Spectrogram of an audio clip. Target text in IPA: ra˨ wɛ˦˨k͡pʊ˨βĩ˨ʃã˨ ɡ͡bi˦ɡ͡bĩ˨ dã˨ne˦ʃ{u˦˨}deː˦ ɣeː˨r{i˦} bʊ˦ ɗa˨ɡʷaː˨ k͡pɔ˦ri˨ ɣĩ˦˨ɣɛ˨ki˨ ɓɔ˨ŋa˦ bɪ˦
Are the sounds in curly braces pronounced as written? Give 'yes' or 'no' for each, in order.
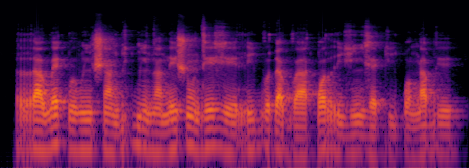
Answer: no, yes

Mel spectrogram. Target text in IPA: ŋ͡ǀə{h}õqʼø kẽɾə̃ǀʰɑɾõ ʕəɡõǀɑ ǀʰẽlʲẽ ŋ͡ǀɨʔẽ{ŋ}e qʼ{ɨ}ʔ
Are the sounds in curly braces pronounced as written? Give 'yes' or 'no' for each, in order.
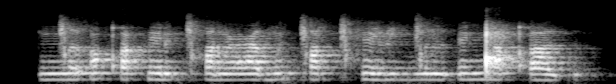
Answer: no, no, yes

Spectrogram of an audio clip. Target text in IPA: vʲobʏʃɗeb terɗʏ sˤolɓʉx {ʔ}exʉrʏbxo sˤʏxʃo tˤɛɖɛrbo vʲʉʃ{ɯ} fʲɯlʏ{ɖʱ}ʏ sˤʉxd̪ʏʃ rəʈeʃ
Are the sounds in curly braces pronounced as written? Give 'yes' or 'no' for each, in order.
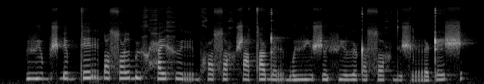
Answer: no, yes, no

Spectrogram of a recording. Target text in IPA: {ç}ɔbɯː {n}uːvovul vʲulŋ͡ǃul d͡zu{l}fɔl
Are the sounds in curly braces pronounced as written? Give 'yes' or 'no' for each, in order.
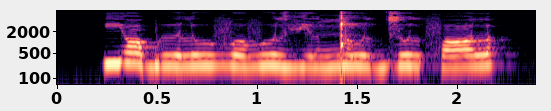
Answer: no, no, yes

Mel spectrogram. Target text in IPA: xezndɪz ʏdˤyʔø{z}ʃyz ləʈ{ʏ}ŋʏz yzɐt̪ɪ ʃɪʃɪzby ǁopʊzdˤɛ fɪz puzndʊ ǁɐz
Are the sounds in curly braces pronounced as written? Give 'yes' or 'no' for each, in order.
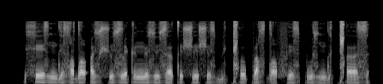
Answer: yes, yes

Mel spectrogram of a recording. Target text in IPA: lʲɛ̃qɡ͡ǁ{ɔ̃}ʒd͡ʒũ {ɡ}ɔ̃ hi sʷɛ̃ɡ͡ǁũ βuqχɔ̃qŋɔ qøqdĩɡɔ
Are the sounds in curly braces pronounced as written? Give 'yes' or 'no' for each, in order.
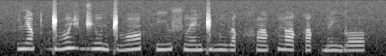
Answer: yes, no

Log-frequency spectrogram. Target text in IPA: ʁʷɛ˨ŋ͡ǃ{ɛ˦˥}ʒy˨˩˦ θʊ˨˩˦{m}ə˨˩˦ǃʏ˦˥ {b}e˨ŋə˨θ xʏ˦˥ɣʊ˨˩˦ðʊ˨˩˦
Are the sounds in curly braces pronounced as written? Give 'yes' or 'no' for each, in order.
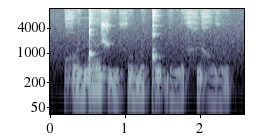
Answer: yes, yes, yes

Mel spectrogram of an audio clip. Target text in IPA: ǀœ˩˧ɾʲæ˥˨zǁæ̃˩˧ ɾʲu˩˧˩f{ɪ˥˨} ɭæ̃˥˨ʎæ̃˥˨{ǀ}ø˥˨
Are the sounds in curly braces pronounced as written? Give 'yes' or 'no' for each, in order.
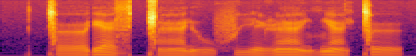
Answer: no, yes

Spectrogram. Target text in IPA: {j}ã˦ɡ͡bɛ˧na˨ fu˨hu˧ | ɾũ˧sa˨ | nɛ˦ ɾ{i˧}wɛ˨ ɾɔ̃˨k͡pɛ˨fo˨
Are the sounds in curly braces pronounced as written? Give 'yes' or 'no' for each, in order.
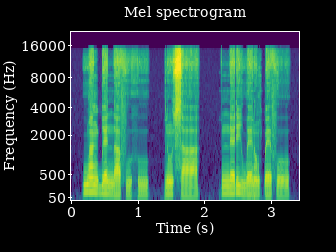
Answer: no, no

